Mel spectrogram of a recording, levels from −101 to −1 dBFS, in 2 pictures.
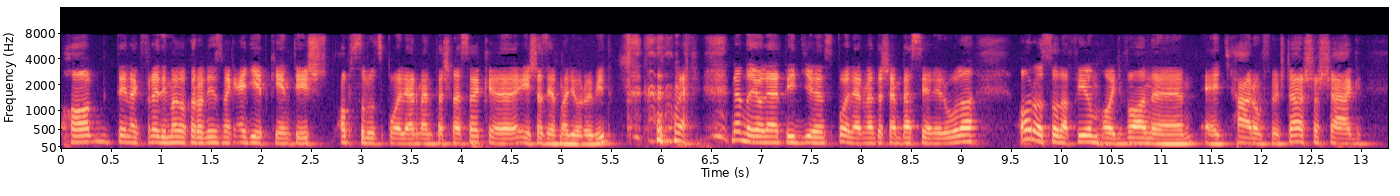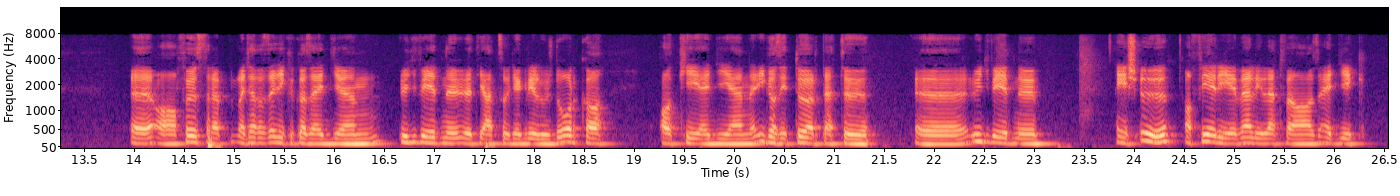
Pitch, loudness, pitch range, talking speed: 140 Hz, -16 LUFS, 125-160 Hz, 135 wpm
